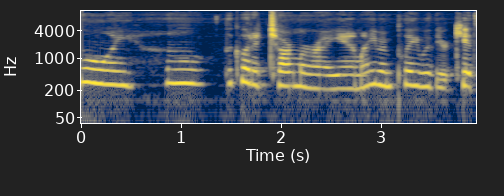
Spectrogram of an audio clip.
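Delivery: taunting, sneering tone. Describing Trump playing with children, mocking Trump impression.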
